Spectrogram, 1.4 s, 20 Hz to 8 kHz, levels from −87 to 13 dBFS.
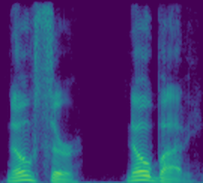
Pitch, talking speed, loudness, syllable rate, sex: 130 Hz, 135 wpm, -19 LUFS, 5.1 syllables/s, male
